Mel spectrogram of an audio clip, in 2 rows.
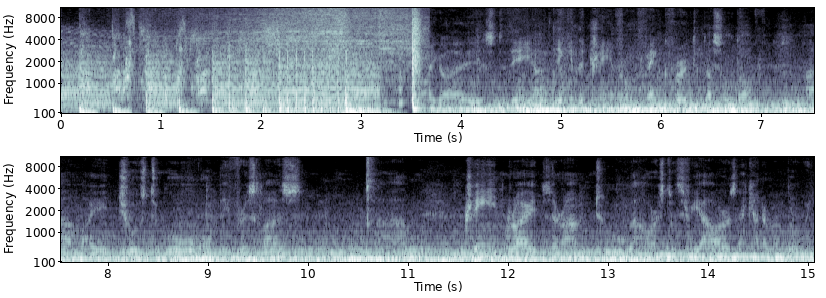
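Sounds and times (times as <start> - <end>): upbeat intro music: 0.0 - 3.7.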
